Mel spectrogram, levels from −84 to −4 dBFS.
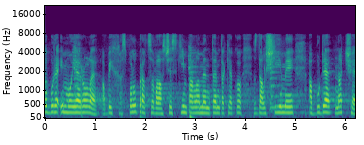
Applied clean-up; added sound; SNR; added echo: none; Bowed string instrument; 19 dB; none.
